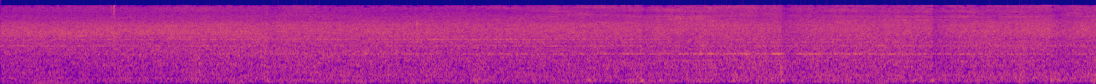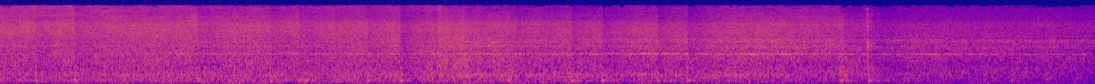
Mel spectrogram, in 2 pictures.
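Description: Yamagata Shinkansen Tsubasa mini-shinkansen train pulling away along the platform and picking up speed: a steady motor whine under wheel clatter over the rail joints. The sound grows louder, then fades near the end as the last car goes by.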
